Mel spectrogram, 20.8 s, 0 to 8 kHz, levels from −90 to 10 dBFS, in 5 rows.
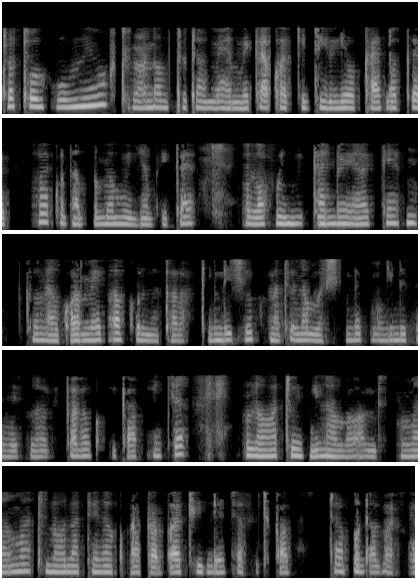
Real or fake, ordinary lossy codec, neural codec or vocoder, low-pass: fake; AAC, 16 kbps; codec, 16 kHz, 1 kbps, FreqCodec, larger model; 7.2 kHz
